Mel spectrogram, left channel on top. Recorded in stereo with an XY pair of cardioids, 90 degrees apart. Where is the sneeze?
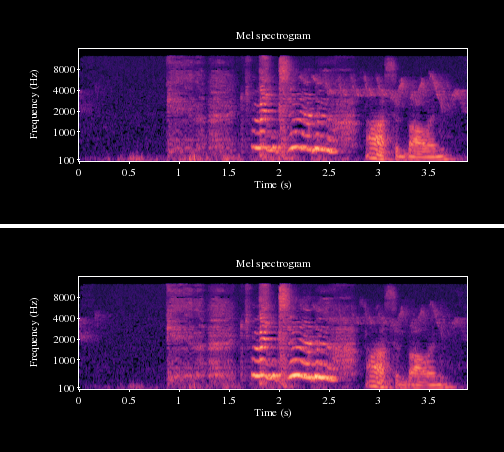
45° right, 1.9 m.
